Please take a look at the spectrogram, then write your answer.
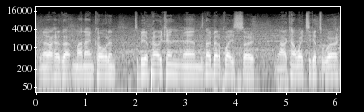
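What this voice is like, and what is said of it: Australian accent. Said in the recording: “She loves that accent ... from Australia”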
